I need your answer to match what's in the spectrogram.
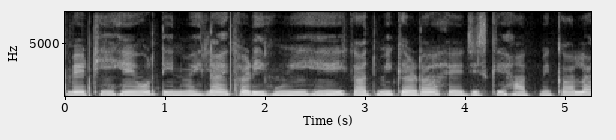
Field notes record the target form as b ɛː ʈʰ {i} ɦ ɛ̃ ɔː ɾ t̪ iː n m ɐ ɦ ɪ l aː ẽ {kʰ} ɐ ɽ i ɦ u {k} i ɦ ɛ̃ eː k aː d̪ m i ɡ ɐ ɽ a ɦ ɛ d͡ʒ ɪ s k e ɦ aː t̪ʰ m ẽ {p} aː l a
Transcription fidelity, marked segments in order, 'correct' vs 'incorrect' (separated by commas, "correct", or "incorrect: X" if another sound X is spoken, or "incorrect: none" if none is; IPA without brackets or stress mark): correct, correct, incorrect: none, incorrect: k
